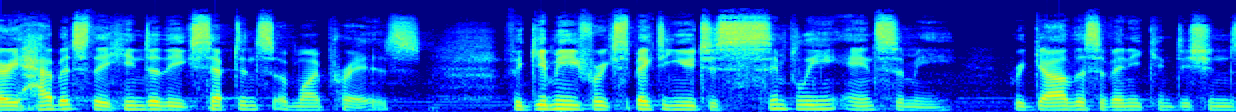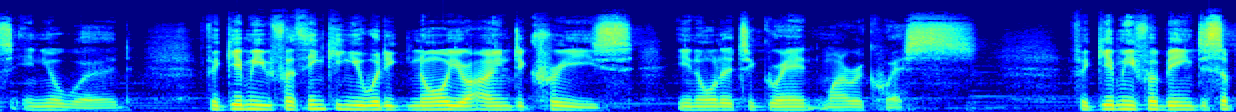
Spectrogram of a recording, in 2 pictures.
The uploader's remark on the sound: This is a recording I did about a year ago at The Christian Church in Brisbane.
